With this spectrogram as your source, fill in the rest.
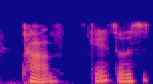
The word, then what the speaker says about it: tav: And anciently, when the tav did not have the dot in it, you would pronounce it as a th sound. Th, thou was actually how you'd pronounce that in ancient Hebrew. But in modern Hebrew, with or without the dagesh, you're just going to say t, tav.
